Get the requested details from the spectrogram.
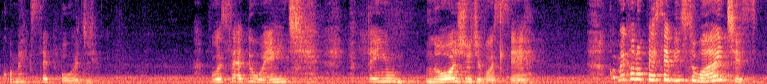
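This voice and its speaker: A woman's voice: high voice, animated, normal speed, pauses often. An actress playing a betrayed young woman, spitting bitter accusations. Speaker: actress in a drama exercise. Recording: echoey room with light noise.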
